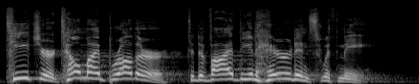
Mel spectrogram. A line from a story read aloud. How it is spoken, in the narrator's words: yelling out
